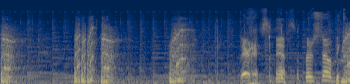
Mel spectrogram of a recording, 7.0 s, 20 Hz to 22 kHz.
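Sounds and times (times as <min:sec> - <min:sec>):
steady electronic tonal backdrop: 0:00.0 - 0:05.7, 0:06.4 - 0:06.9
speech: 0:04.8 - 0:06.9
cartoonish video game character voice clips: 0:06.8 - 0:06.9.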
